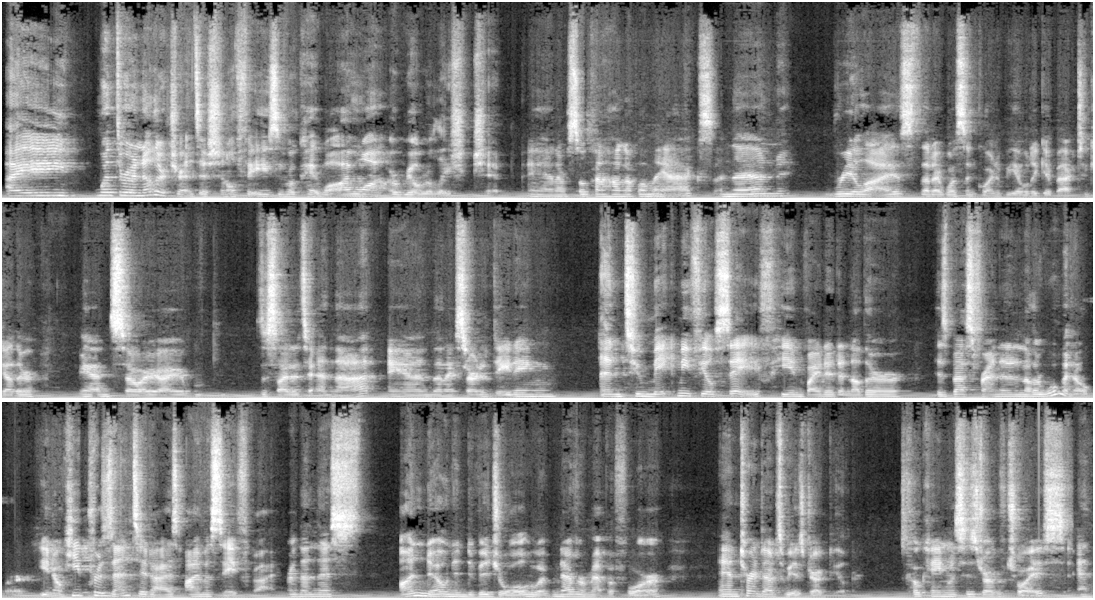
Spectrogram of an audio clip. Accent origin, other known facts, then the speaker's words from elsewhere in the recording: Guelph, Ontario, Canada; born there; I was born in Southern Ontario, medium-sized city called Guelph.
